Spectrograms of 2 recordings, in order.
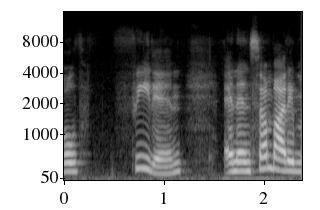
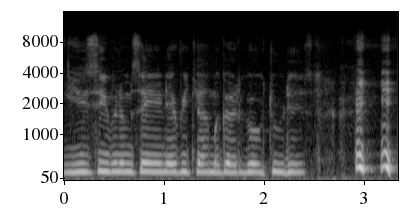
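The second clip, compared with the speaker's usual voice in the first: put-on mopey guy voice, soft, rushed mutter; 5 dB quieter than usual. During a tarot reading, voicing the disengaged figure on the Four of Cups; put-on mopey guy voice. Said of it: "that's my mopey guy voice".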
